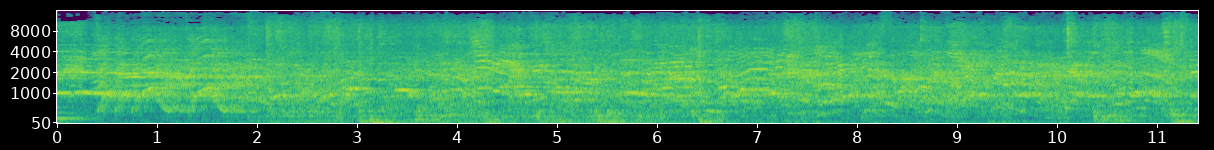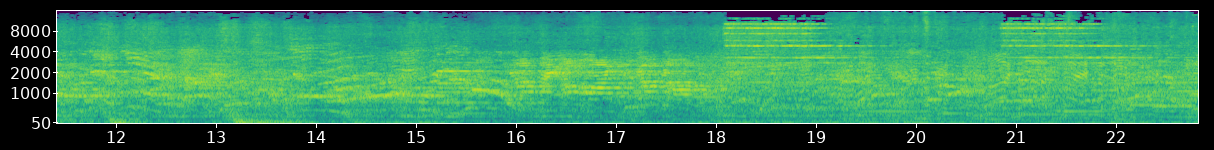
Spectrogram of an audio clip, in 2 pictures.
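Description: Loud dance music with a heavy beat plays through big loudspeakers in a large echoing hall.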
